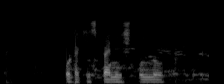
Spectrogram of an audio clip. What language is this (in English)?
Bangla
